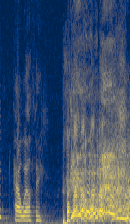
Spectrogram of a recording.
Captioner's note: laughter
